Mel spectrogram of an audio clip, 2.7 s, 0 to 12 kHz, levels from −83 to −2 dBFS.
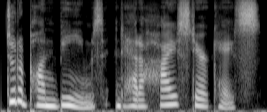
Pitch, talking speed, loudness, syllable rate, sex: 210 Hz, 200 wpm, -20 LUFS, 5.2 syllables/s, female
